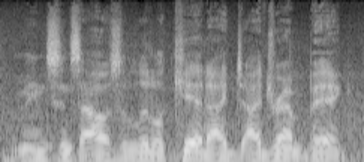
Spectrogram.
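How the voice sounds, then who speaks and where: A man's voice: lowish voice, fast talker, a bit bright, a little hiss or hum, close to an everyday voice. A male actor playing a rambling, ambitious criminal in a video game. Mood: earnest. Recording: game clip with music behind.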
